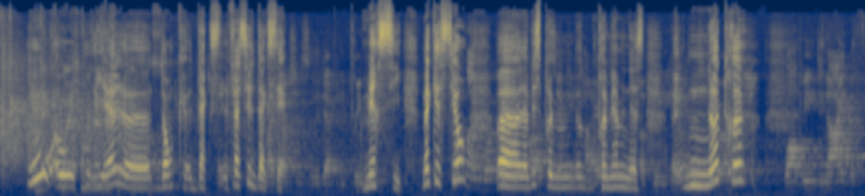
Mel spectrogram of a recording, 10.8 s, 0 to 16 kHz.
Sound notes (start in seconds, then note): 2.2 some Applause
